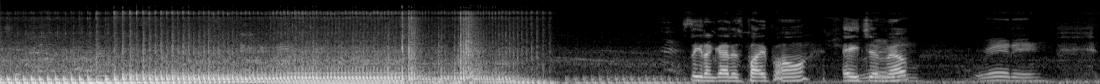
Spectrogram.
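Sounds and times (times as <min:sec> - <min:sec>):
engine revving loud: 0:01.0 - 0:05.6
exhaust snaps: 0:02.8 - 0:05.6.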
